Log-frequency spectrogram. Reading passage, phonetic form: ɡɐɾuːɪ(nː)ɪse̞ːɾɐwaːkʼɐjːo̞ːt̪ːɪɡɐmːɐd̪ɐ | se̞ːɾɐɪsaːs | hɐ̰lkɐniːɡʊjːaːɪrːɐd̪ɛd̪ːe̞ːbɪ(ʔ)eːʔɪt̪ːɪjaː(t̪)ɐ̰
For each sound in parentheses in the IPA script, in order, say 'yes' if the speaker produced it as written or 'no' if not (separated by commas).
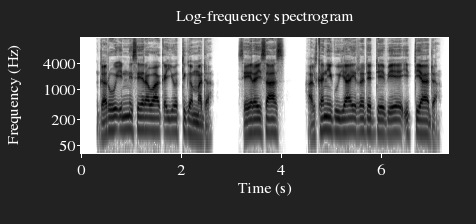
yes, yes, no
